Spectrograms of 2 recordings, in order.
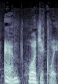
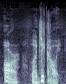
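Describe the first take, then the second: First: The A in the ending is silent. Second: The A in the ending is sounded. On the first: The speaker calls it right. "we only have to read" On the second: The speaker calls it wrong. "You not read it like"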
